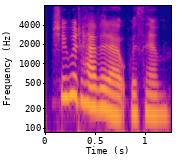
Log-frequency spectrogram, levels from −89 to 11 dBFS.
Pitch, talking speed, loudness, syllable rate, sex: 210 Hz, 330 wpm, -15 LUFS, 6.0 syllables/s, female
